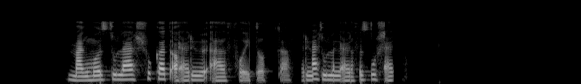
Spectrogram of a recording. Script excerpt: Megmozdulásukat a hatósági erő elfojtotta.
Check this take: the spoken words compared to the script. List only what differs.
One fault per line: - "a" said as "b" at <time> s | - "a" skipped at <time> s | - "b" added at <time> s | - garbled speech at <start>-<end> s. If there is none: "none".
- "hatósági" skipped at 1.8 s
- garbled speech at 3.0-3.9 s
